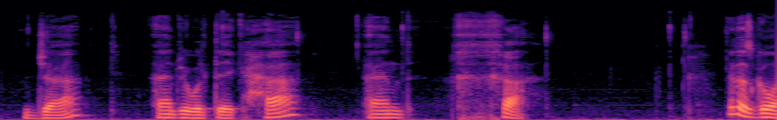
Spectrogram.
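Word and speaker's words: ح: Ha. Now, how to pronounce letter Ha? Imagine yourself, you are getting cold and you are saying it's cold. That's Ha. Very simple.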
